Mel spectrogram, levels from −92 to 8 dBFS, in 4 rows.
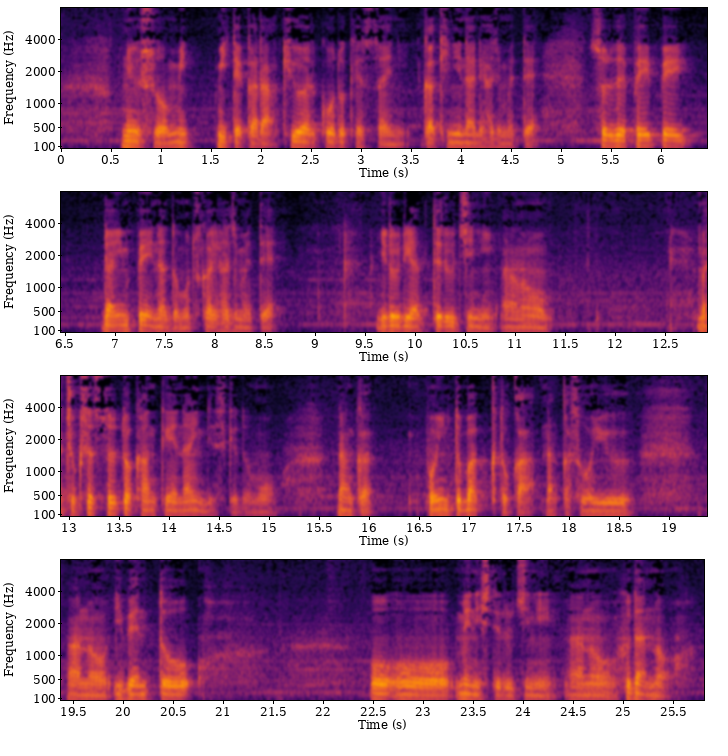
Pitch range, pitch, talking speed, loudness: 80-95 Hz, 90 Hz, 285 characters per minute, -24 LUFS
